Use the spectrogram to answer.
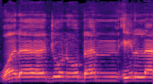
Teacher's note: نسمع النون المظهرة، لا تقطع صوت النون المظهرة، جيب المخرجين اللساني للنون والخيشومي، لا تستعجل، هذا هو إظهار النون.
